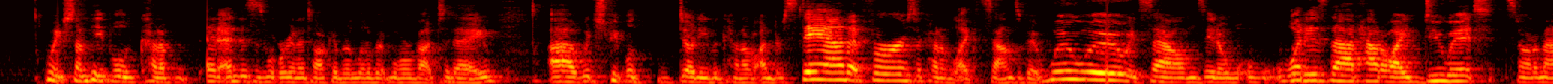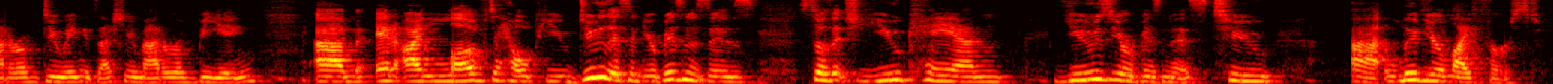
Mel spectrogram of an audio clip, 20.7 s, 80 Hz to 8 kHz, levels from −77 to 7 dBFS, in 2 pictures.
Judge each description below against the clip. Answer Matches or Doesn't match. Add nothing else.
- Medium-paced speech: Doesn't match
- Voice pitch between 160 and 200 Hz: Matches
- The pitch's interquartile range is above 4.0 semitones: Matches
